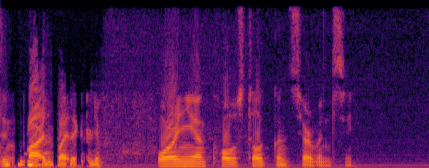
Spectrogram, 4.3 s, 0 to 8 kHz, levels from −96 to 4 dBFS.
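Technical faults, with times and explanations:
0.09–0.91 s, speech suppressed in double talk: the speech dips by as much as about 15 dB in patches adding up to roughly half a second, sounding clipped and pumped rather than evenly quieter. The likely cause is an echo canceller failing to separate its own talker from the overlapping loudspeaker echo of the far side and ducking everything. On a waveform the envelope shows sudden notches; on a spectrogram the energy thins out in vertical gaps.
0.2–0.25 s, echo leak: a brief scrap of sound returns 482 ms after its original, sitting about 15 dB below the direct speech. This is likely residual loudspeaker pickup that the loudspeaker side's canceller failed to remove and sent back down the line. A spectrogram shows a faint copy of earlier harmonic structure, inside the same band that stops at 8 kHz. The waveform shows only a small bump.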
